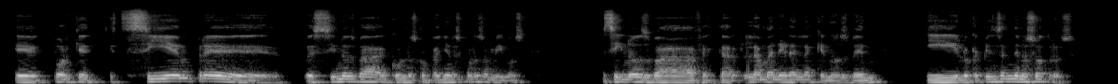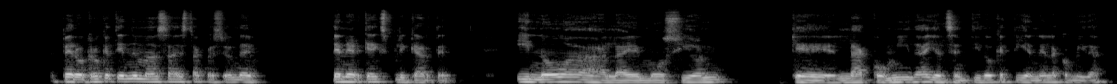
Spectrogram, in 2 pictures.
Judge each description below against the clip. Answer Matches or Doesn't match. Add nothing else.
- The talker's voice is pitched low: Matches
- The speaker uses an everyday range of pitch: Matches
